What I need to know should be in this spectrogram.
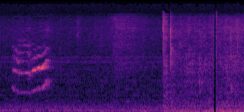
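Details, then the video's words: Kitten meowing indoors: one short, clear, slightly bending meow near the start, followed by low room rumble and a few soft thumps and knocks. "kitten meowing cute"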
